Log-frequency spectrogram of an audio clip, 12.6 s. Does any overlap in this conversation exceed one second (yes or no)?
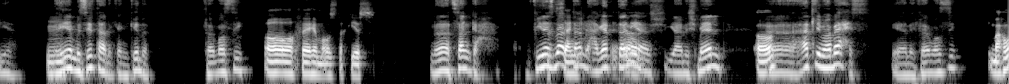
yes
